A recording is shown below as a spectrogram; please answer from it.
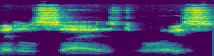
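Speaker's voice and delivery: ordinary delivery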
